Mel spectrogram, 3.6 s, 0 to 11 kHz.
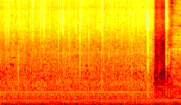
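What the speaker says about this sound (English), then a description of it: "So while these are frying, you want to fry them maybe about 2 to 4 minutes per side." Chicken fritters sizzle and crackle steadily in hot oil in a pan, a close, continuous frying hiss with small pops, briefly dropping away near the end.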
